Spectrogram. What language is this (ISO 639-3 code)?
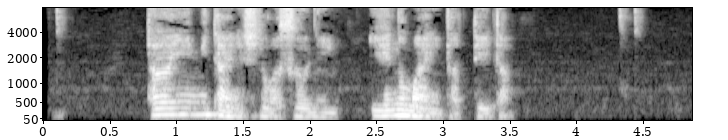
jpn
